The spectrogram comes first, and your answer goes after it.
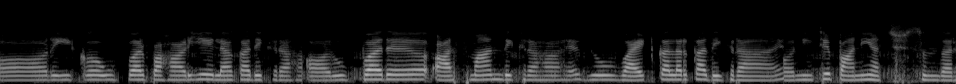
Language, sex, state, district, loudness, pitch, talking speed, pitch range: Hindi, female, Maharashtra, Nagpur, -30 LUFS, 210 Hz, 170 wpm, 200-220 Hz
